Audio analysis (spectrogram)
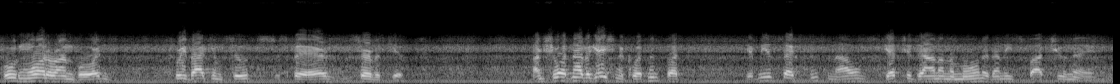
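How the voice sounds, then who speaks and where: Confident male rocket pilot, acted, mid-pitched, radio-play delivery with clear background noise. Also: moderate pace, narrow, tinny audio, lightly acted. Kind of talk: classic radio drama acting. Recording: noisy old radio recording.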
